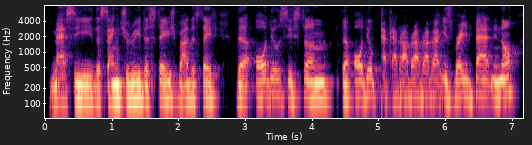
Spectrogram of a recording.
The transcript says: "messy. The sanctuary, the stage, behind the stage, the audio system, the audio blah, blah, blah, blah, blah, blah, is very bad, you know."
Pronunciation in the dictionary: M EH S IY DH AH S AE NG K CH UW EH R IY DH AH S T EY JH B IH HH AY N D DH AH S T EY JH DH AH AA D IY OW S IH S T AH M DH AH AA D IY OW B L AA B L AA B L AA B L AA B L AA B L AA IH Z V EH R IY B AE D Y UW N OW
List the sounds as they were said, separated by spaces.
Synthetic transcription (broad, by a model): M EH S IY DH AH S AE NG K CH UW R IY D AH S T EY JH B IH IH D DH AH S T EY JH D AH AA D IY OW S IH S T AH M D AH AA D IY OW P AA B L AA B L AA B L AA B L AA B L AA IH S V EH R IY B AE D Y UW N OW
